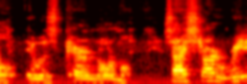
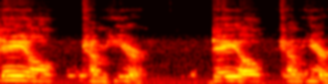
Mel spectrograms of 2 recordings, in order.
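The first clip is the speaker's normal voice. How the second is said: put-on woman's voice, calling out; 4 dB quieter than usual. Retelling a woman's voice from the orange grove: imitating a woman calling out. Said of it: "a woman's voice that sounded like my mother was calling me".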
